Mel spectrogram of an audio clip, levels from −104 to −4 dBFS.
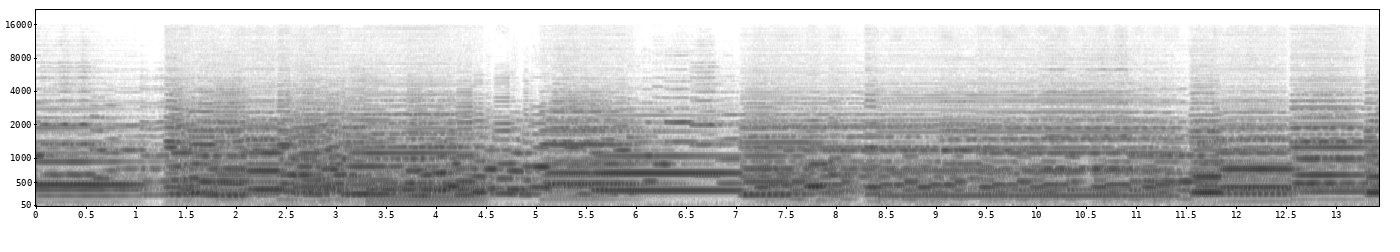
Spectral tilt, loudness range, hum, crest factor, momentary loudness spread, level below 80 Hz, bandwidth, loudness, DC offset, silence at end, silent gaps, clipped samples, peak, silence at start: -6.5 dB/octave; 4 LU; none; 14 dB; 6 LU; -70 dBFS; 14.5 kHz; -35 LUFS; under 0.1%; 0 s; none; under 0.1%; -22 dBFS; 0 s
